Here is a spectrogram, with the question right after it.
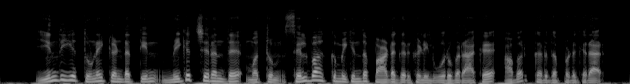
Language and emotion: Tamil, neutral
